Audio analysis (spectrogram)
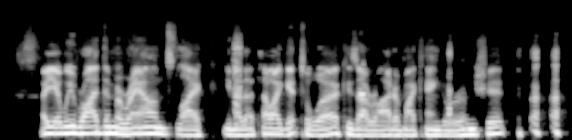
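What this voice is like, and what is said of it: Australian accent. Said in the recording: “I like your Australian accent.”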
